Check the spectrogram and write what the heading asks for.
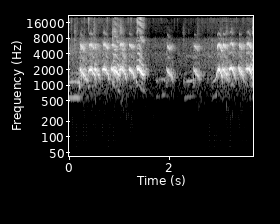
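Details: Decoy song of a white-crested laughingthrush, used to lure wild birds: fast, rhythmic series of repeated whistled notes, a pause with a few isolated rising notes, then the rapid repeated series resumes.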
